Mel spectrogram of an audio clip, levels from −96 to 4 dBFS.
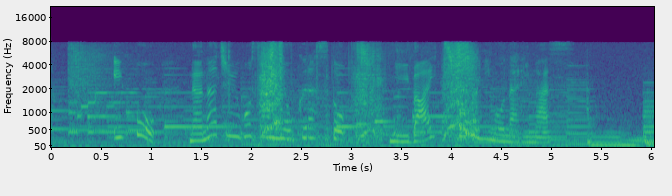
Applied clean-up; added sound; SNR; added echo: none; Zipper (clothing); 3 dB; none.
